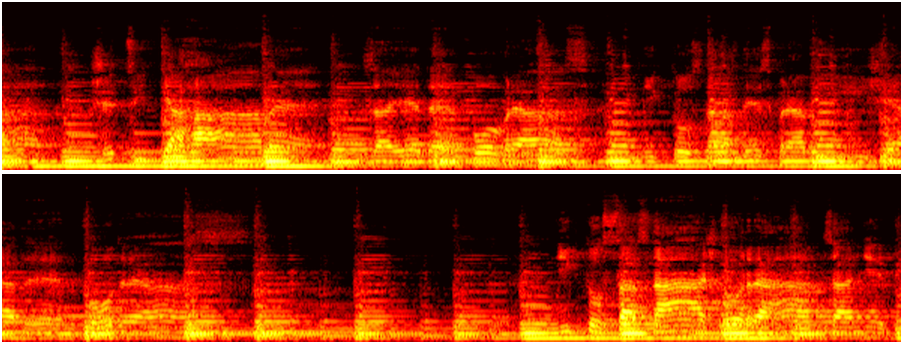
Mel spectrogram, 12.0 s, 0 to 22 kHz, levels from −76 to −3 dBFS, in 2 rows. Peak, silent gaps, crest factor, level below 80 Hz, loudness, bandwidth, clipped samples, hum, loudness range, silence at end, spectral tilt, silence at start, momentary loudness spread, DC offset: -2 dBFS; none; 20 dB; -56 dBFS; -22 LUFS; 11.5 kHz; under 0.1%; none; 4 LU; 0 s; -8 dB/octave; 0 s; 9 LU; under 0.1%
